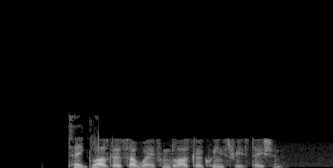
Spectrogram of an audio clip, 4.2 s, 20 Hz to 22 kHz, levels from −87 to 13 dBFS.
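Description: AAC compression, likely, runs through the whole recording: a low-bitrate AAC-LC encoder drops everything above 7 kHz and smears the speech, which fits roughly 24 kbps.

Input switched to a poorer device at 1.22 s, likely: with no gap, the speech narrows to nothing above 3.8 kHz, shifts level by several decibels, and gains faint new background noise.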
